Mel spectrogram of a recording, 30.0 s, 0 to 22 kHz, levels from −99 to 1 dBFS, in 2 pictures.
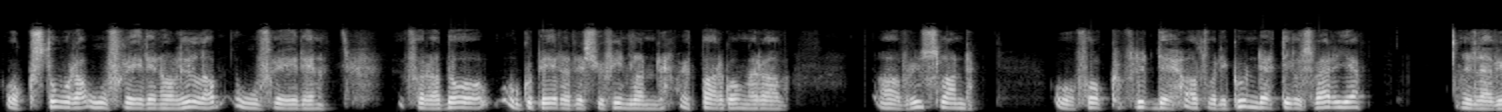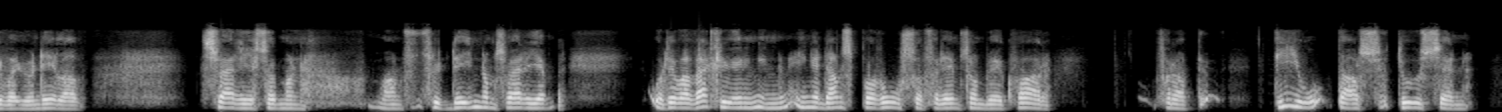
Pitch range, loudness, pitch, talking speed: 150-180 Hz, -19 LUFS, 170 Hz, 120 wpm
